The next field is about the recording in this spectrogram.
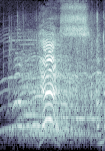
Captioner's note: audience cheering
